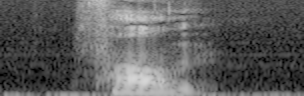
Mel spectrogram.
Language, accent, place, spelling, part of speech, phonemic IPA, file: German, Germany, Berlin, Form, noun, /fɔʁm/, De-Form.ogg
- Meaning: 1. shape 2. form (order of doing things)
